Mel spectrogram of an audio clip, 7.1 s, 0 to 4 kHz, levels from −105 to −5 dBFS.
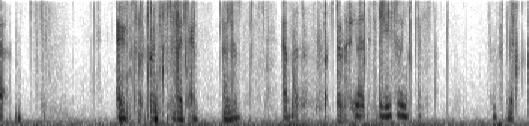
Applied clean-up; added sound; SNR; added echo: neural diffusion model UNIVERSE++.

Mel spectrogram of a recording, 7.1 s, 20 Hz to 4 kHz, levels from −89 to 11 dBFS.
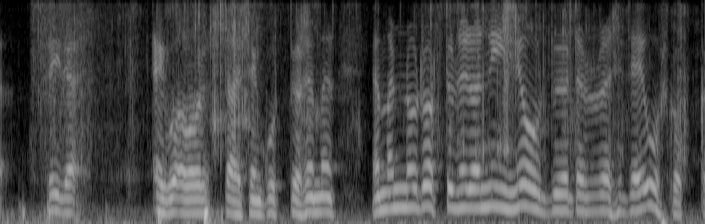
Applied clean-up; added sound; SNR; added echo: none; Chewing, mastication; 14 dB; none.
